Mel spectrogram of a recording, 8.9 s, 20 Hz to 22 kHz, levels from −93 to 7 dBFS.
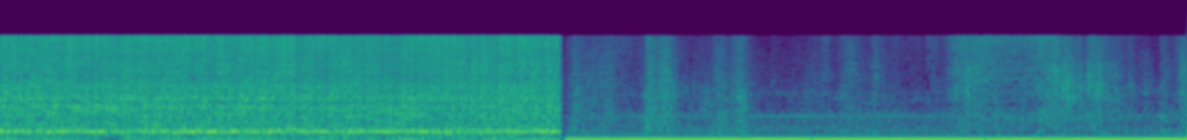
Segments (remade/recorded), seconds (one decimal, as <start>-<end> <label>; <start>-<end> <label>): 0.0-0.6 recorded; 0.6-1.2 remade; 1.2-2.1 recorded; 2.1-3.8 remade; 3.8-8.9 recorded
